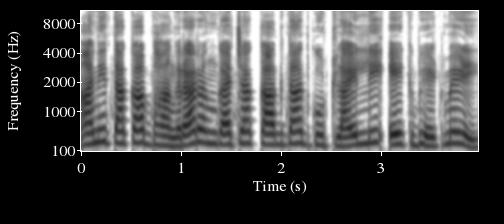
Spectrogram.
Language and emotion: Goan Konkani, neutral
